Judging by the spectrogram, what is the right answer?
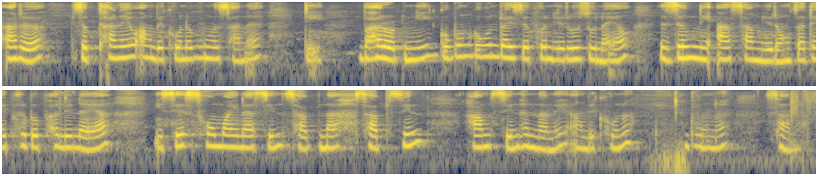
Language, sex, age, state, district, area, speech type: Bodo, female, 18-30, Assam, Udalguri, urban, spontaneous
